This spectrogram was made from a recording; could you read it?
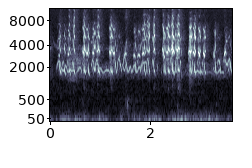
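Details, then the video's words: Loud, close begging by five common kestrel chicks fed a mouse by their mother in a nest box at Tiszalök, Hungary, 27 June 2024; piercing wavering squeals and rapid note clusters, several young calling at once. "Common Kestrels | Mom brings mouse in breakfast for five babies"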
